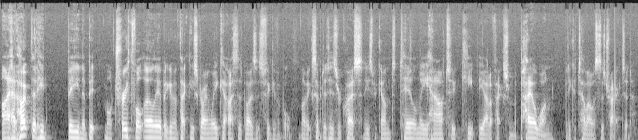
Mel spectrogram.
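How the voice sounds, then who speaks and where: Man voicing an anxious, gravelly, muttering scholar. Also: lowish voice, racing, few pauses, a little mellow. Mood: reeling, anxious. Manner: rambling, self-repeating, fretful. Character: anxious, muttering male scholar doubting his own sanity. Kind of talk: dramatic reading of game journal entries.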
